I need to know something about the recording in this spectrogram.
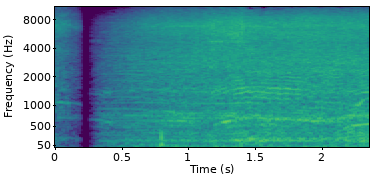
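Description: Electric sheep-shearing handpiece running steadily through a sheep's fleece, with a sheep bleating in the second half. A brief dropout to silence comes just after the start.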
